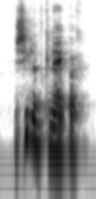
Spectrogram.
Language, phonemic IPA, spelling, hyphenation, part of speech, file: Dutch, /ˈzi.lə(n)ˌknɛi̯.pər/, zielenknijper, zie‧len‧knij‧per, noun, Nl-zielenknijper.ogg
- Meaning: shrink, head-shrinker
